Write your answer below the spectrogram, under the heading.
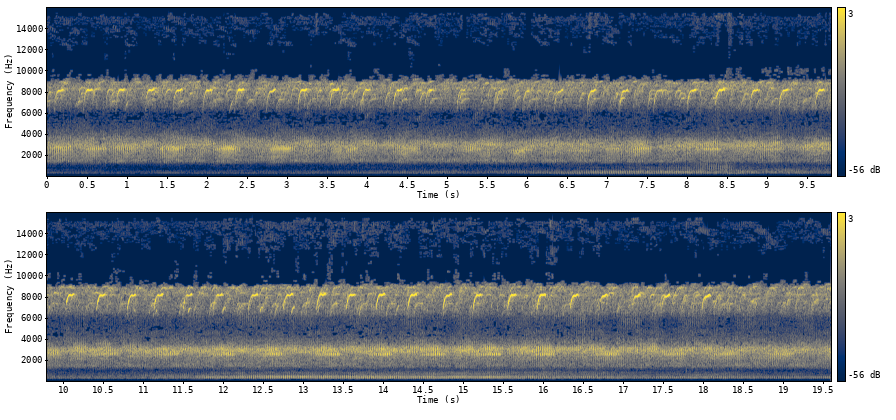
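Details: A rain-time frog chorus: rapid, regular high pulses repeat several times a second over a layered croaking background, while a low engine-like rumble swells and fades in the middle and later part.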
